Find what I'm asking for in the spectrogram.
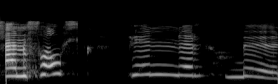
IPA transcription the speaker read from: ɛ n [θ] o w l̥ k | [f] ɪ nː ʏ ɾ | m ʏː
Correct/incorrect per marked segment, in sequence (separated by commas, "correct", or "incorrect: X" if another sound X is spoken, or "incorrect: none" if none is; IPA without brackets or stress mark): incorrect: f, correct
